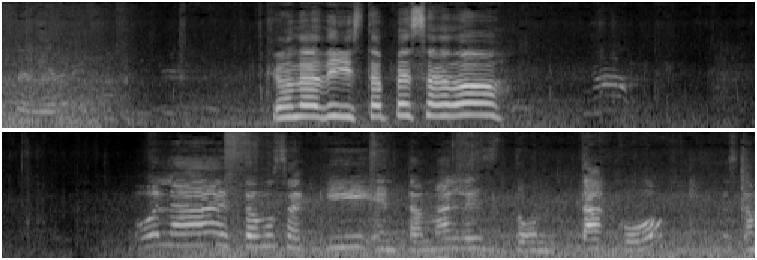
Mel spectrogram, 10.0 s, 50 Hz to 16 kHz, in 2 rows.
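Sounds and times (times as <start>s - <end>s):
faint background noise: 0.0s - 10.0s
woman speaking: 5.9s - 10.0s.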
